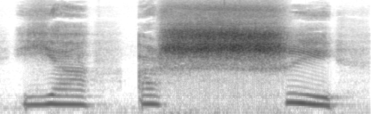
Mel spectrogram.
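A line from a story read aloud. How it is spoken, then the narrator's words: Strained. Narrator (Russian): выдавил монстр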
